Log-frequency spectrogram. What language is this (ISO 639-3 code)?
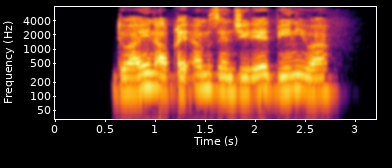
ckb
